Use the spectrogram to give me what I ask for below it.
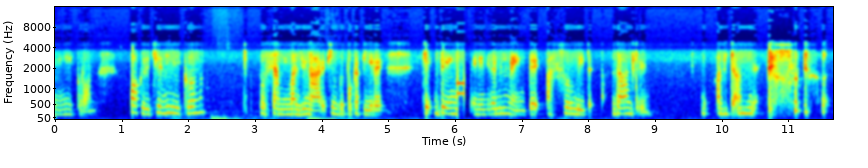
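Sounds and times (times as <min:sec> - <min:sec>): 
speech: 0:00.0 - 0:09.0, 0:09.7 - 0:11.5
loud fit of coughing or sneezing: 0:10.7 - 0:11.6.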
